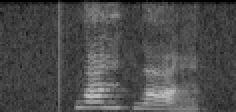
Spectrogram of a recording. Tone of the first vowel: high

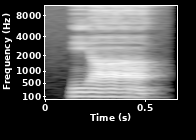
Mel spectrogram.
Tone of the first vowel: low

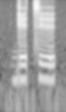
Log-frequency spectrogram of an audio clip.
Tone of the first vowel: low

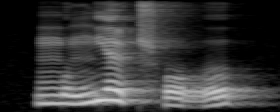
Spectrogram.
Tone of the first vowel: rising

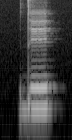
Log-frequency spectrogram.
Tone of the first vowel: high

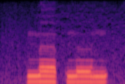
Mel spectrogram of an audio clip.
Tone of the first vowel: low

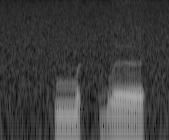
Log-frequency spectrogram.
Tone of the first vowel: low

